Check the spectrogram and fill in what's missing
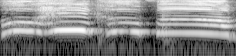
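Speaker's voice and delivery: mock shrill, very high, loud and excited voice. Speaker reenacting greeting someone who came into her chat, retelling her high excited voice. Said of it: "I have a high pitched voice when I get excited".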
